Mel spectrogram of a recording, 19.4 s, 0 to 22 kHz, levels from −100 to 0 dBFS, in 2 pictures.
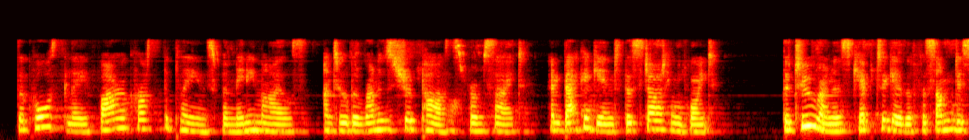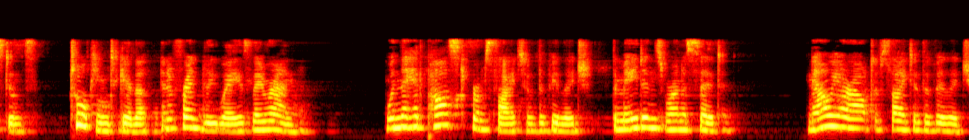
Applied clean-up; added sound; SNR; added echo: neural mask model DeepFilterNet 3.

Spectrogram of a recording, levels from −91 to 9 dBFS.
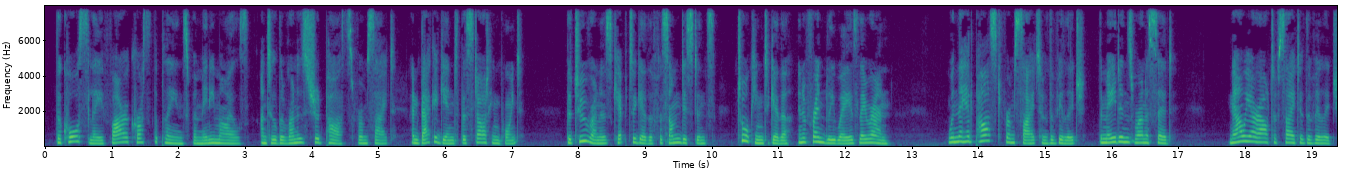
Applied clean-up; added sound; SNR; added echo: none; none; none; none.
